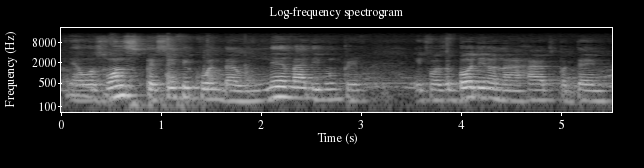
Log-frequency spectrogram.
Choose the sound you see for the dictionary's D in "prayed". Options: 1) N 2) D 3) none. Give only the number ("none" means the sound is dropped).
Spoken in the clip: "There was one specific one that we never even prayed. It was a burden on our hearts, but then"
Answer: 3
